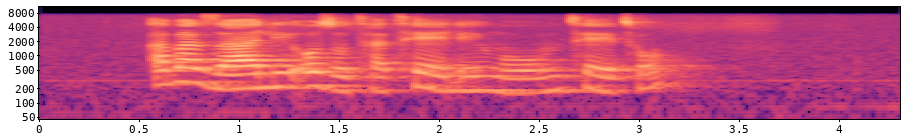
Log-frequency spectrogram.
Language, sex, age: Zulu, female, 20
